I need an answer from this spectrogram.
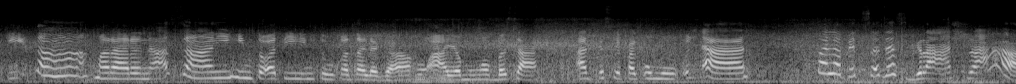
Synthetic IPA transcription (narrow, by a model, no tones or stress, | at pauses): kiːt̪amɐɾaːɾɐnaːsɐnhiːhɪnt̪oʔɐt̪̚hiːhɪnt̪uːkɐnt̪ɐlɐɡakʊŋʔaːjɐmoŋɐbɐsa | ʔɐt̪̚kɐsɛpɐɡ̚ʔʊmuːʔʊlan | mɐlɐpɪt̪̚sɐd̪ɛsɡɾaːʃa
